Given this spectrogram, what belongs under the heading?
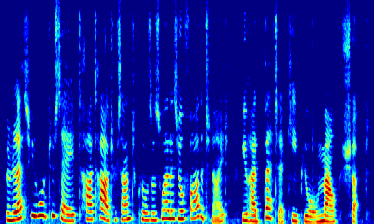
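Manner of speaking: usual speaking voice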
